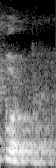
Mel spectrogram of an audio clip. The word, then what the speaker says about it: put: लेकिन इनका प्रोनाउंसिएशन अगर बात करेंगे तो ये अलग अलग होता है। जैसे ये इसको हम कह देते हैं पुट, इसको क्या पढ़ते हैं पुट, लेकिन इसको क्या पढ़ते हैं बट।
